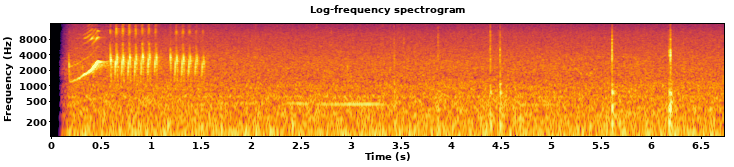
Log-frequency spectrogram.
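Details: At dawn during a hunting trip in Mexico, a Northern cardinal (Cardinalis cardinalis) gives one brief phrase: a loud upslurred whistle, then two quick runs of rapid high notes, followed by a few faint ticks and quiet background.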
